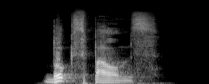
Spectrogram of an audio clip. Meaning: genitive of Buchsbaum
- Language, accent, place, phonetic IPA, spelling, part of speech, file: German, Germany, Berlin, [ˈbʊksˌbaʊ̯ms], Buchsbaums, noun, De-Buchsbaums.ogg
